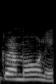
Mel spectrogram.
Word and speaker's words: Gramoli: Gramoli. How do you pronounce your name so I can do it correctly? Yeah, you pronounced it perfectly.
